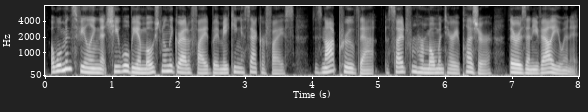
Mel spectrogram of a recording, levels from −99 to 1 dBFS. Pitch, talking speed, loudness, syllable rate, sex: 175 Hz, 210 wpm, -18 LUFS, 7.1 syllables/s, female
